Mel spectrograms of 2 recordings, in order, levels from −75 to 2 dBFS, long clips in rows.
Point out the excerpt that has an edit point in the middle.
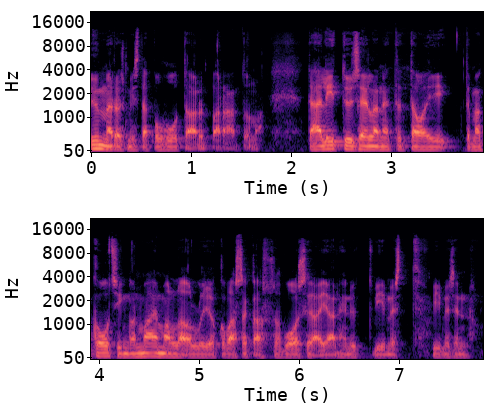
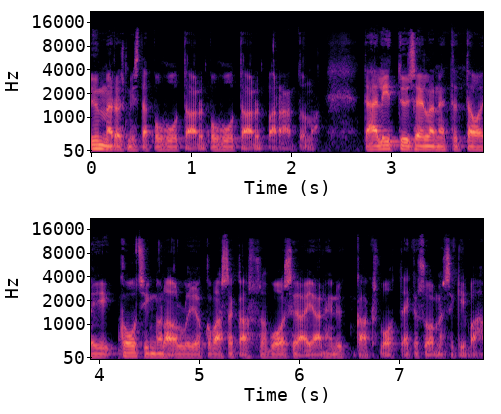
second; 4 cuts; at 1.1 s, 4.2 s, 4.6 s, 6.5 s

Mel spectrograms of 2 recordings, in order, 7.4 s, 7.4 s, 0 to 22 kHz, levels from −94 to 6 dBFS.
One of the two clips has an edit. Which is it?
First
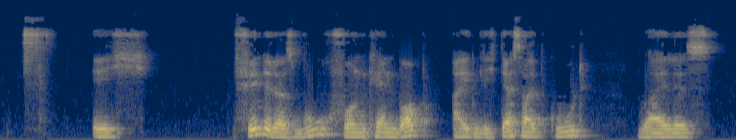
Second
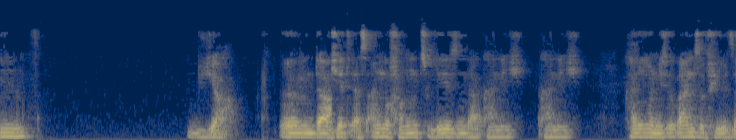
second; 2 cuts; at 3.3 s, 5.4 s

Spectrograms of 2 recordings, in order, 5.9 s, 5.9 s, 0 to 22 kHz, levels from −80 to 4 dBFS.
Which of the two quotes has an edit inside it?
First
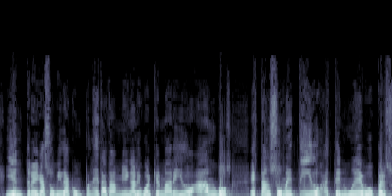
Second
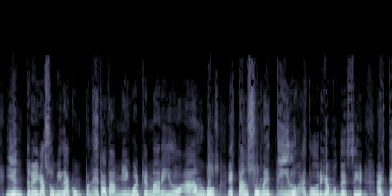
second; 3 cuts; at 1.9 s, 3.4 s, 4.6 s

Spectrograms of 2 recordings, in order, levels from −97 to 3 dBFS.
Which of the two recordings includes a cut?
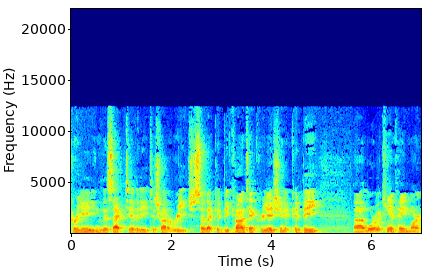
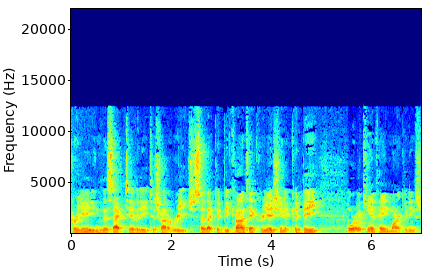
second; 1 cut; at 5.5 s

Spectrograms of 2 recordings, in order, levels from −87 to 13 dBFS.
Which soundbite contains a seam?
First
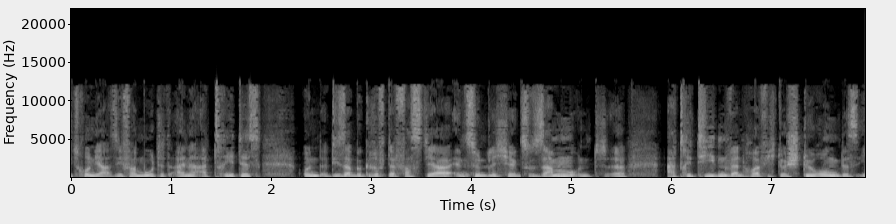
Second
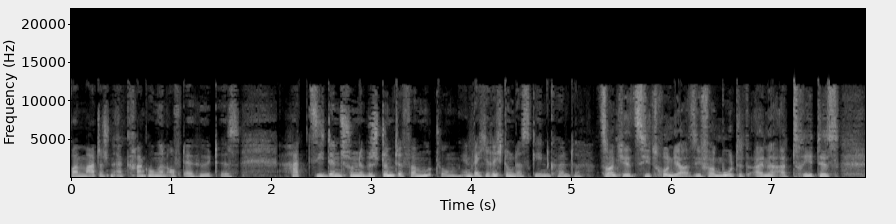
first; 1 cut; at 4.5 s

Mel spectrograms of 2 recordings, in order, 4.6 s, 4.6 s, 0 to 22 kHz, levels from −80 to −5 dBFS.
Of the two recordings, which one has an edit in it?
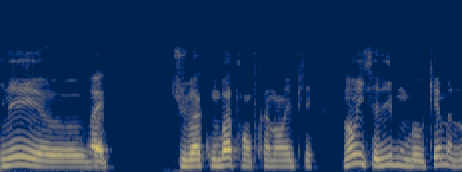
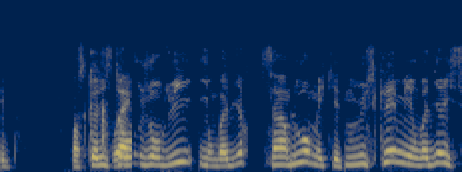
second; 5 cuts; at 1.3 s, 2.1 s, 2.5 s, 2.9 s, 3.4 s

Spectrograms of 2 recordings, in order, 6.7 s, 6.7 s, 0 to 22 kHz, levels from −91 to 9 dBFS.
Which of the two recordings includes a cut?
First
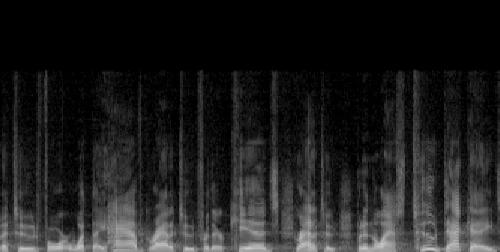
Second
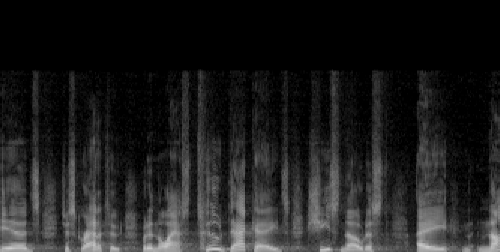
first; 1 cut; at 3.9 s

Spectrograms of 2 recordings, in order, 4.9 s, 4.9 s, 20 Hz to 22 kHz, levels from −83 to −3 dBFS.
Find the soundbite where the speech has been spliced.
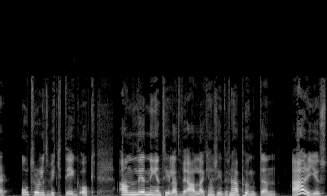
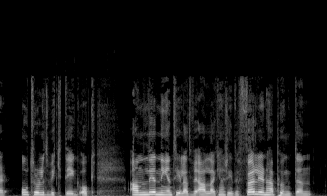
first; 2 cuts; at 1.7 s, 3.4 s

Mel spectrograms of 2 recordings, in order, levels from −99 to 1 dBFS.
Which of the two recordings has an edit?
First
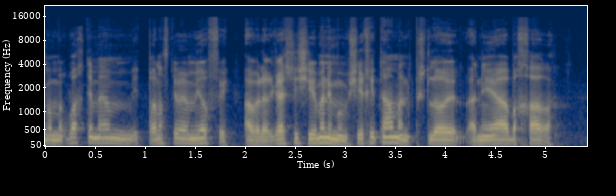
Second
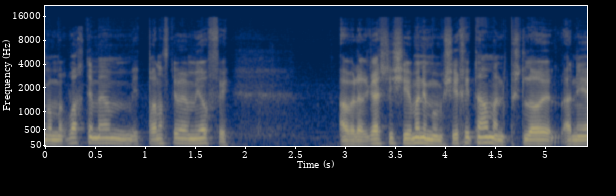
first; 1 cut; at 1.9 s

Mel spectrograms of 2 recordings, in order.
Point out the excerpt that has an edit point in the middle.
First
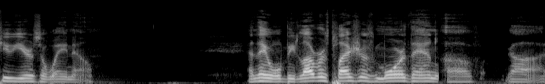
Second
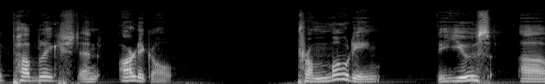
first; 2 cuts; at 3.3 s, 4.4 s

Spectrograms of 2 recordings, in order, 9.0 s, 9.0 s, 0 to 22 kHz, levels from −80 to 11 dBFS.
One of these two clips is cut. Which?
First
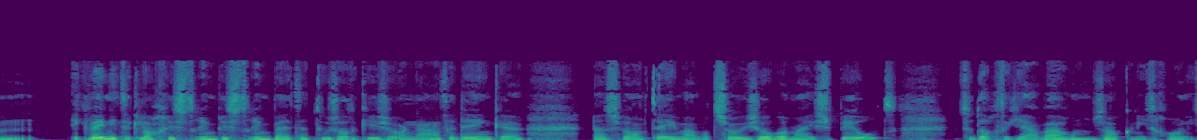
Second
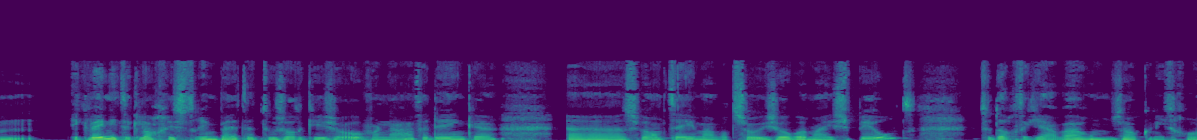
first; 3 cuts; at 1.6 s, 3.0 s, 4.5 s

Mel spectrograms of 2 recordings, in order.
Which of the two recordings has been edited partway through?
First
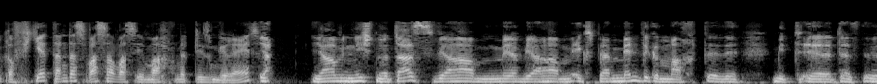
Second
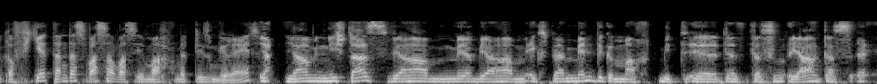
second; 4 cuts; at 2.8 s, 3.5 s, 6.5 s, 7.5 s

